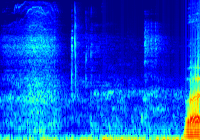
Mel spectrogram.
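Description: A short hiss, then a few faint clicks in a pause in speech, with a man's voice starting near the end.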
